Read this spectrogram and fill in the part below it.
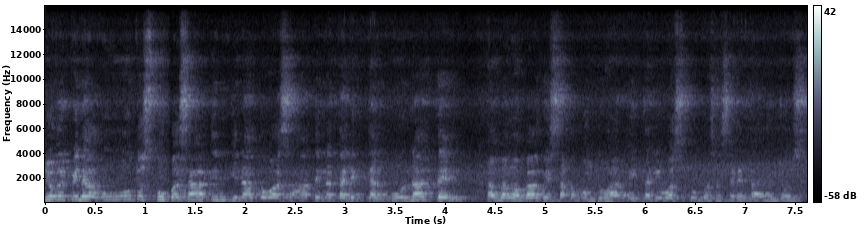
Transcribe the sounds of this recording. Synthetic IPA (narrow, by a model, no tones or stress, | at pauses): jʊŋɪpɪnaʔʊʔuːd̪ospubɐsɐʔaːt̪ɪŋɡɪnaːɡɐwasɐʔaːt̪ɪnːɐt̪ɐlɪk̚d̪ɐnpʊnaːt̪ɪn | ʔɐŋmɐŋabaːɡɪsɐkɐmʊnd̪ʊɦanɐjt̪ɐlɪwɐspubɐsɐsɐlɪt̪anɐŋd͡ʒo̞s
